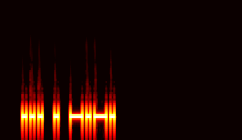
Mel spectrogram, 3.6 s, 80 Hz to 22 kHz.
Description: Morse code, heard as a keyed tone, about 20 wpm, 700 Hz. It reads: SEC
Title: Build A Word - 3 Letters At A Time - 6-Letter Words - 20wpm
